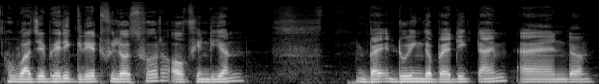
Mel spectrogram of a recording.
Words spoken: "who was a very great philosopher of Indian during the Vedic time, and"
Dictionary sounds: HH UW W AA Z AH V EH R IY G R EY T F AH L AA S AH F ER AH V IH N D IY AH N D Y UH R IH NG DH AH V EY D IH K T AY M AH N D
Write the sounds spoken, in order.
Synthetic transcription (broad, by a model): HH UW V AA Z AH V EH R IY G R EY T F AH L AA S AH F ER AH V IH N D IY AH N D Y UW R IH NG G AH B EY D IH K T AY M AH N D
